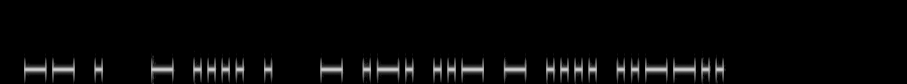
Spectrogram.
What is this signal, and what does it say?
Morse code, heard as a keyed tone, about 17 wpm, 700 Hz. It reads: ME THE TRUTH?
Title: Sentences from Top 1000 Words - Review Part 3 - 17wpm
